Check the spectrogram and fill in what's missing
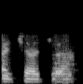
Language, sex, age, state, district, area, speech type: Marathi, male, 30-45, Maharashtra, Thane, urban, conversation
